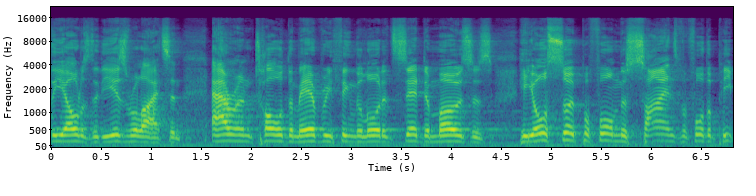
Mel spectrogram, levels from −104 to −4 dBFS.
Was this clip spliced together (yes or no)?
no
